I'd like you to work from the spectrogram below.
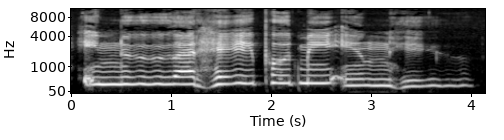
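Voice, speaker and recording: Guest singer from the UK, woman, high voice, very slow delivery. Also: dark tone. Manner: slow, drawn-out singing. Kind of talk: sung performance.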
